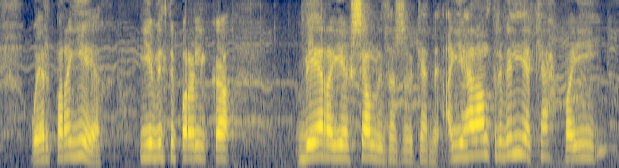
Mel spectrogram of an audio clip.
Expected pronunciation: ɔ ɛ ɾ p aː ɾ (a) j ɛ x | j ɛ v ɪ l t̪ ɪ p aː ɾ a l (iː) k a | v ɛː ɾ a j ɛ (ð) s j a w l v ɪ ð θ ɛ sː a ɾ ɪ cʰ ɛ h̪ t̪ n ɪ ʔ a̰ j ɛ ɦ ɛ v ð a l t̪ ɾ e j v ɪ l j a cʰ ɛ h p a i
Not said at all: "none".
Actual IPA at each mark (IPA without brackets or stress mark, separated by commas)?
a, iː, ɣ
